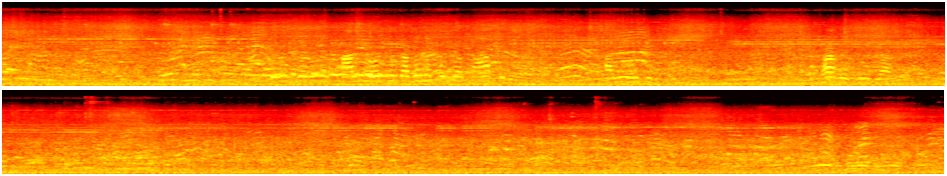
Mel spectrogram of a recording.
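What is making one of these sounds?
A crowd of men and women talks nearby in a lively, noisy hum.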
